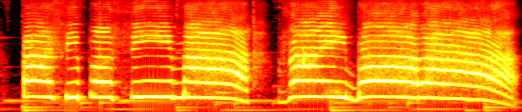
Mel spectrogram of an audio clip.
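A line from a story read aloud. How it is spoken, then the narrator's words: Shouted at the cloud. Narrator (Portuguese): gritaria para a nuvem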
